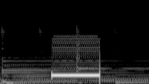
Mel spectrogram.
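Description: A single telephone tone as someone places a call to a colleague: one steady, mid-pitched beep lasting about half a second, clear and alone against a quiet background.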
